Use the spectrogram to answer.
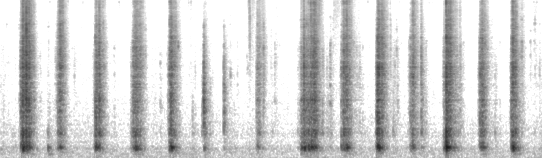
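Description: Crisp crunching bites of a cocoa-flavoured snack, many sharp crunches in a fairly steady chewing rhythm, with no talking.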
